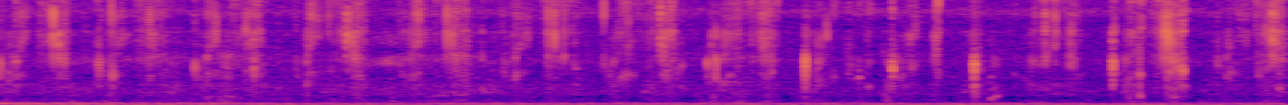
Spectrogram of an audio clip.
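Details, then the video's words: Calico cat Monkey, utterly mesmerised by a tuna treat, licking relentlessly: a fast, uneven run of wet clicks and smacks, roughly three or four a second, over a steady low indoor hum. "Relentless licking of tuna!"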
